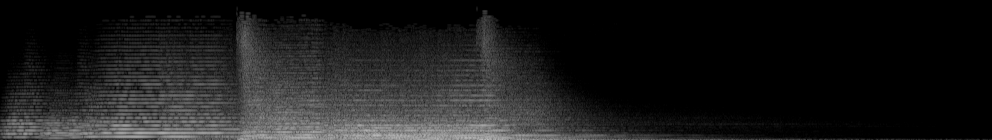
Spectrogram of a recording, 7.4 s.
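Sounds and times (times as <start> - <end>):
fanfare: 0.0 - 5.4.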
